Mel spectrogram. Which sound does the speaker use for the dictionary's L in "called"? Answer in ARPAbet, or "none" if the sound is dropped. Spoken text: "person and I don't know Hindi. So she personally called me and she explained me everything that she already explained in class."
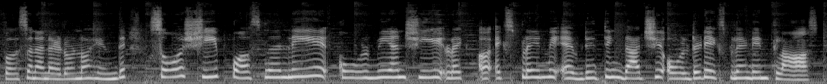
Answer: L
